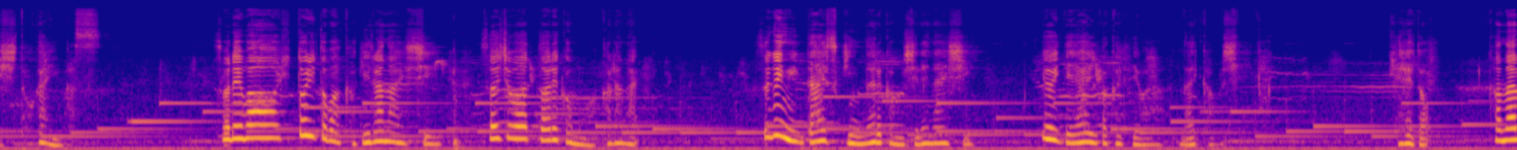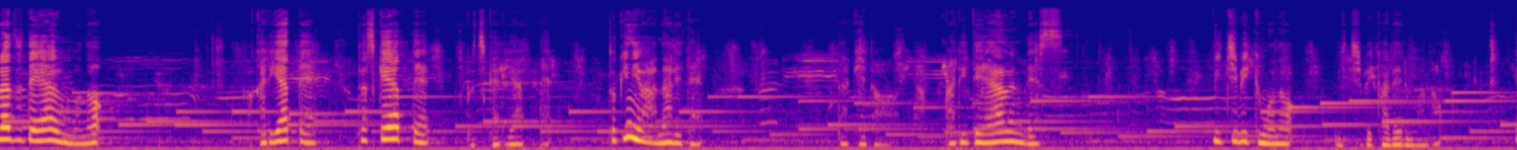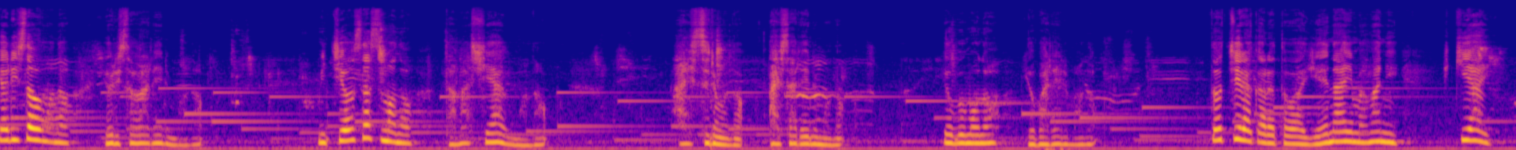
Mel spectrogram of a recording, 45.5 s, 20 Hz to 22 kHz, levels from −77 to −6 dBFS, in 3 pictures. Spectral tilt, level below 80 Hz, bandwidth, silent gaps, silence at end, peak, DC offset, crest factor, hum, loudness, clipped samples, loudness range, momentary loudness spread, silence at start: -5 dB/octave; -44 dBFS; 18 kHz; none; 0 s; 0 dBFS; under 0.1%; 24 dB; none; -23 LUFS; under 0.1%; 5 LU; 20 LU; 0 s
